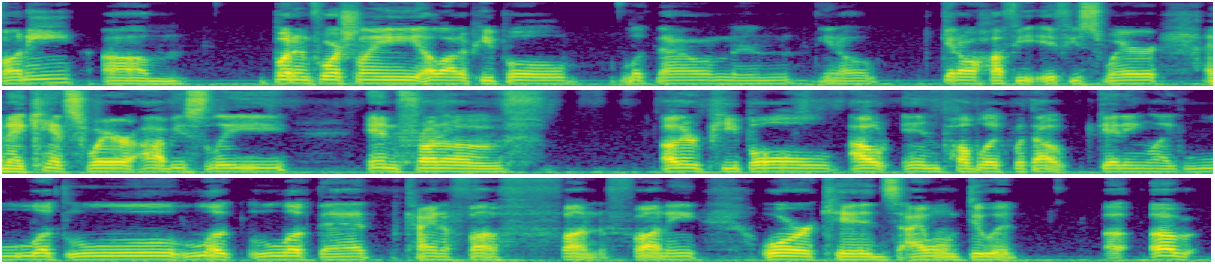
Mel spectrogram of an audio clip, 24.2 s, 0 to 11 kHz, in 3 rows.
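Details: Stuttering in a man almost 40 who has stuttered since childhood, with sound and word repetitions in this stretch.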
